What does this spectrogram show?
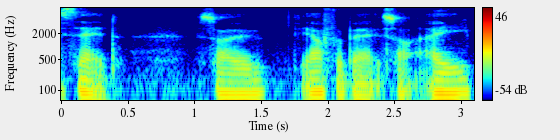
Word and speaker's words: Z: in England is JZ we don't use Z we use Zed so the alphabets are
